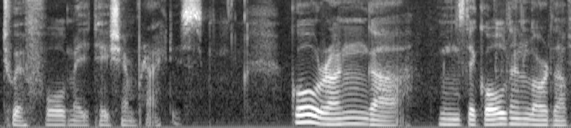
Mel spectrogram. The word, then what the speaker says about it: Gauranga: Gauranga means the Golden Lord of Love. And it actually has 4 syllables. Go-ra-anga.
